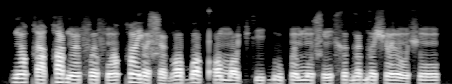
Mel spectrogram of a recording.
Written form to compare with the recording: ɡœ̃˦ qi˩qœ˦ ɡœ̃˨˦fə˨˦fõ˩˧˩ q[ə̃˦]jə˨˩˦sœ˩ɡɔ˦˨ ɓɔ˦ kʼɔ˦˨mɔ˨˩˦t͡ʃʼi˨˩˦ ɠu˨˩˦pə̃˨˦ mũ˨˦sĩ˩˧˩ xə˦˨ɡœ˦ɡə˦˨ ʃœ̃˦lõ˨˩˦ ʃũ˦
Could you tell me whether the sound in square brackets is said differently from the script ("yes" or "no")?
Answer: no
